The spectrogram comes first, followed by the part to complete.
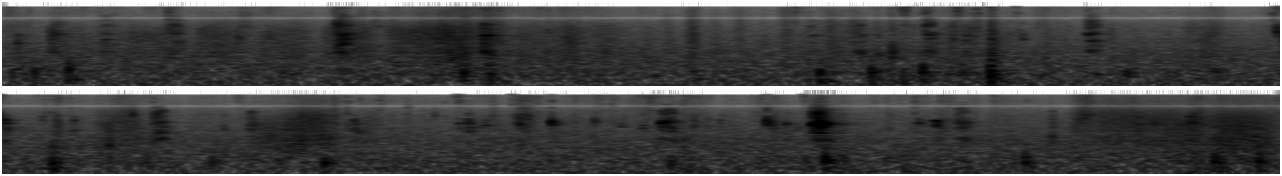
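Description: A Prague Ratter puppy making many short, high-pitched vocal sounds while play-fighting with a person's hands, the loudest one about ten seconds in.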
